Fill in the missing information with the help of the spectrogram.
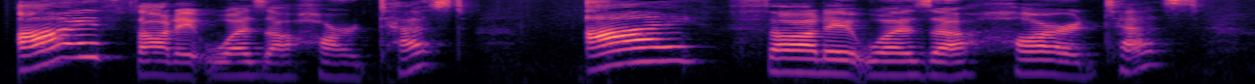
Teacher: The word hard and test are also going to be emphasized, and the middle part is just linked together.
